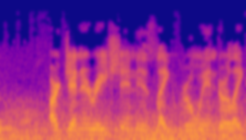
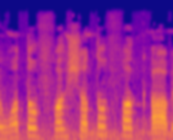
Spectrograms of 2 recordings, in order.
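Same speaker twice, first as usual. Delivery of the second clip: higher, exaggerated indignant snap; mock outraged retort; 7 semitones higher than usual. Answering the teacher, high mock-outraged retort. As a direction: fire back in mock outrage. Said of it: "I'm like".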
